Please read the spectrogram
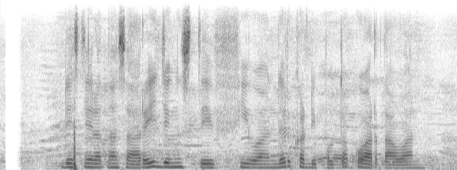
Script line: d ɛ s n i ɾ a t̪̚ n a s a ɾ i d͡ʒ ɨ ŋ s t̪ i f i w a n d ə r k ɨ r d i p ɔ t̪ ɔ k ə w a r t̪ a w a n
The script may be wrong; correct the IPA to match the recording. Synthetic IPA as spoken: d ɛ s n i ɾ a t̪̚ n a s a ɾ i d͡ʒ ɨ ŋ s t̪ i f i w a n d ə r k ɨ r d i p ɔ t̪ ɔ k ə w a r t̪ a w a n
